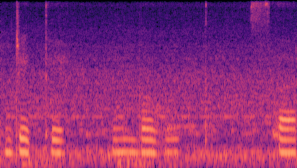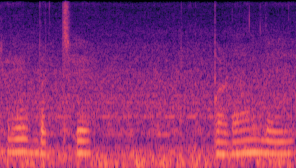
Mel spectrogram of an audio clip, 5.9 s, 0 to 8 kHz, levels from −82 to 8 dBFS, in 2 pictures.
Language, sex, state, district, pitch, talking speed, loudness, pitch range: Punjabi, female, Punjab, Kapurthala, 180 Hz, 60 wpm, -18 LUFS, 170-190 Hz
